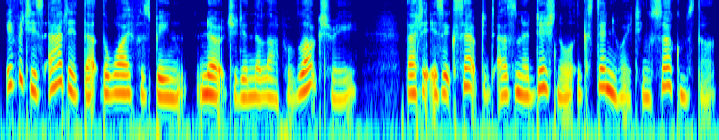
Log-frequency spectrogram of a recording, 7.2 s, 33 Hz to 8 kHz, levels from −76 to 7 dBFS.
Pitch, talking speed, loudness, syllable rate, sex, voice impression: 205 Hz, 190 wpm, -19 LUFS, 6.0 syllables/s, female, feminine, adult-like, tensed, powerful, hard, clear, slightly raspy, intellectual, calm, elegant, strict, sharp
